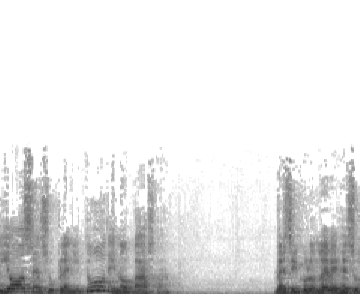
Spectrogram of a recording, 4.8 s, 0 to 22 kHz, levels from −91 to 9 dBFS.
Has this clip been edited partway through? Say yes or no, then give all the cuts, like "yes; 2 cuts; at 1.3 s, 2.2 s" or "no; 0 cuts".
no; 0 cuts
